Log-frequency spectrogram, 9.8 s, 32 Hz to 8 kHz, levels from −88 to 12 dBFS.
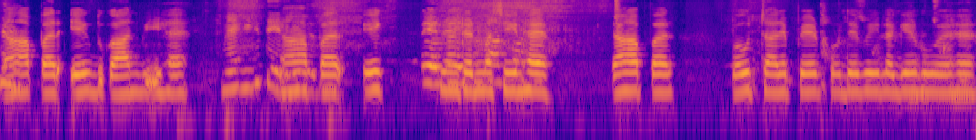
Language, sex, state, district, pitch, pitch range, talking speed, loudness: Hindi, female, Rajasthan, Jaipur, 220 Hz, 215-230 Hz, 135 wpm, -19 LUFS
